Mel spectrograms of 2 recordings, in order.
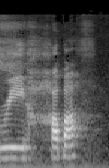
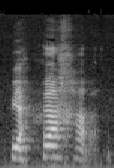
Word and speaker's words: Rehoboth: Rehoboth. That's how it's pronounced. – Everything's kind of silent. – Yeah. Rehoboth. That's it. Just, you get the H sound, and that's it.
